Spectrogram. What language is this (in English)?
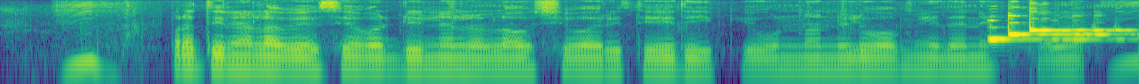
Telugu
